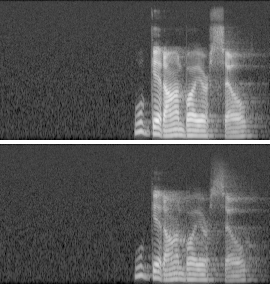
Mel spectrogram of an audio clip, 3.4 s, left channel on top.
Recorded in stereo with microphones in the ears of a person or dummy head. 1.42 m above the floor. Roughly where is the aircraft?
No aircraft in this recording.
